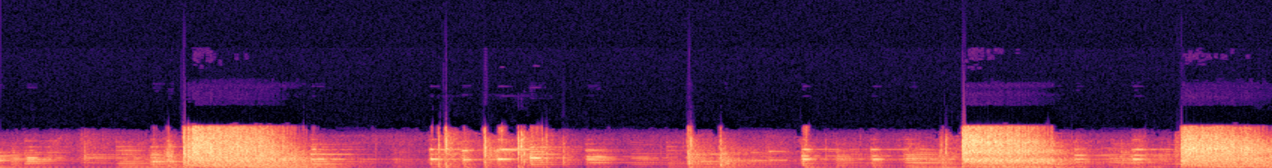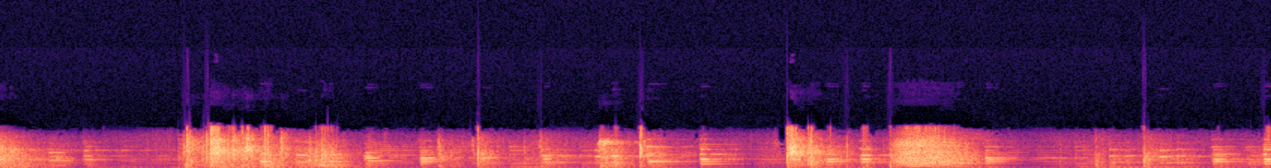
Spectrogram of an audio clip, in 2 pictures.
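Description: Piano music broken by several revolver shots, each a loud crack that trails off over most of a second, the loudest about a second in, at six and eight seconds, and near the end, with many short knocks and thuds of a brawl in between.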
